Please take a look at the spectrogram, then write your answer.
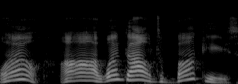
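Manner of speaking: high, swooping, very slow drawn-out voice. Retelling a guy on stage who sounded like Hank Hill. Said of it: "he was just like".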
